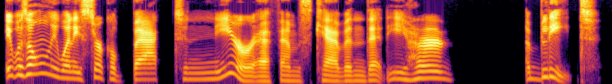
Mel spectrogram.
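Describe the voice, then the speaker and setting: A woman reading a scripted story as narrator, with dramatic, suspenseful and deliberate phrasing. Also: lowish voice, very animated, a bit bright, clean tone, no room sound, studio quality.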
